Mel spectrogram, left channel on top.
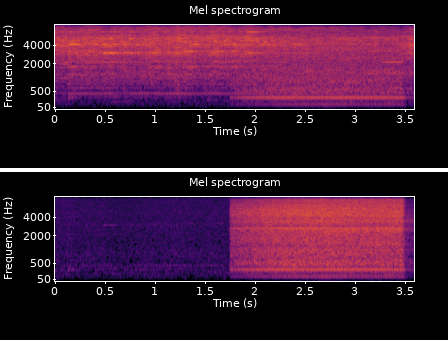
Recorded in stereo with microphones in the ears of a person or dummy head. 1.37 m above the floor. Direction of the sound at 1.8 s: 80° right.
